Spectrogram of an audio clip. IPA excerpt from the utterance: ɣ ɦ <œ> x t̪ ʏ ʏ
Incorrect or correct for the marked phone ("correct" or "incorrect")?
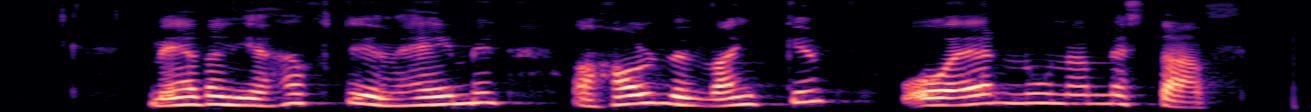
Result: correct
